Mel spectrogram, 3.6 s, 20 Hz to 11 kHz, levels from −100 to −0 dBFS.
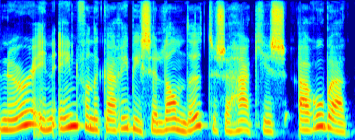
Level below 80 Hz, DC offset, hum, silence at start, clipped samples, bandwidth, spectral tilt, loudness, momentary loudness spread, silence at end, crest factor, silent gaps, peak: -72 dBFS; under 0.1%; none; 0 s; under 0.1%; 11 kHz; -3.5 dB/octave; -23 LUFS; 5 LU; 0.1 s; 14 dB; none; -8 dBFS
